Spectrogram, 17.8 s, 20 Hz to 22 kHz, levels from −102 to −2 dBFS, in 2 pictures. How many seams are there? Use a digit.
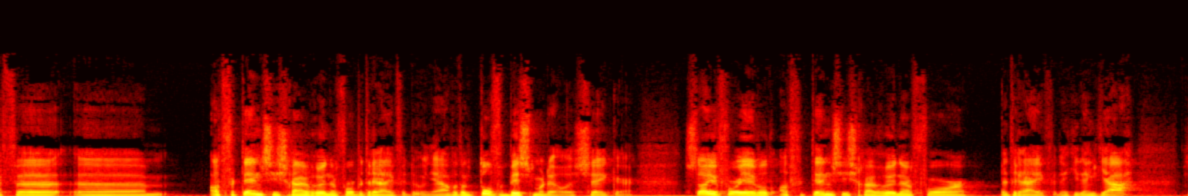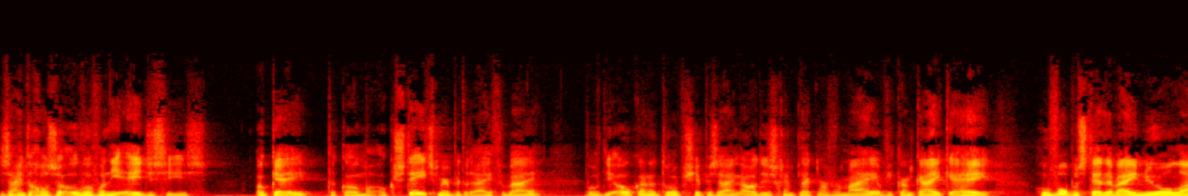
2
